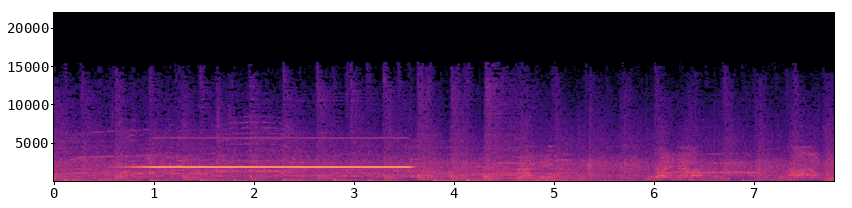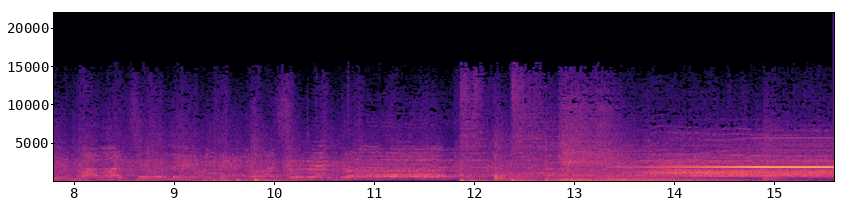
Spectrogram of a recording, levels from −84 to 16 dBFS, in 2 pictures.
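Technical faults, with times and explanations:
0.53–3.68 s and 13.32–15.6 s, loudspeaker feedback squeal: a single tone at 1.9 kHz swells out of the sound, in about half a second the first time and about a second and a half the second, then sits roughly 15 dB above everything else. The second squeal runs to the end of the clip. The microphone is hearing its own loudspeaker, and at 1.9 kHz the loop gain exceeds one, so that frequency keeps feeding itself. On a spectrogram each appears as one bright horizontal line at 1.9 kHz. On the waveform the envelope ramps up and then stays swollen.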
